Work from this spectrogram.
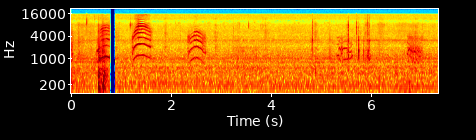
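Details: One-week-old rescued kitten, umbilical cord still attached, being fostered: thin high arched mews, about four in the first three seconds, then softer scattered squeaks and clicks over steady low hum.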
